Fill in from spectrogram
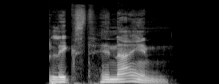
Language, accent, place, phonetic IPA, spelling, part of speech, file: German, Germany, Berlin, [ˌblɪkst hɪˈnaɪ̯n], blickst hinein, verb, De-blickst hinein.ogg
- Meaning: second-person singular present of hineinblicken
